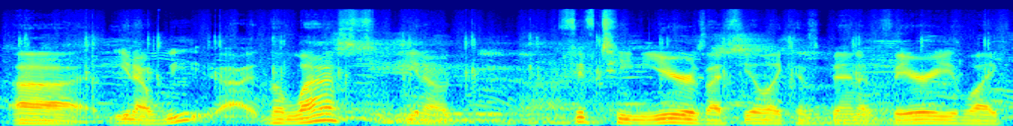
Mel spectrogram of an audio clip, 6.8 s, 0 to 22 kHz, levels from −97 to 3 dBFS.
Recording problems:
chatter from many people; noticeable; throughout; 10 dB below the speech

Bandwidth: 16 kHz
